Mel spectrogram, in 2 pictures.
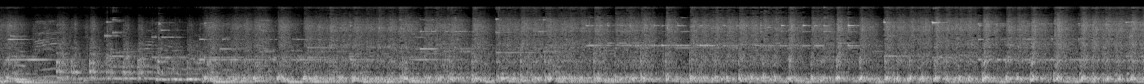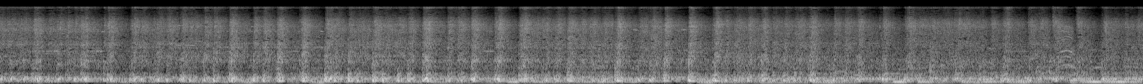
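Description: A marching drum and lyre band playing: snare and bass drums keep a fast, steady beat while bell lyres ring out short melodic notes over it.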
